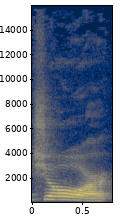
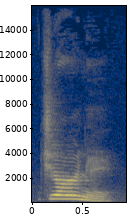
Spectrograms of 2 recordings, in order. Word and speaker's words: journey: Don't say jor, it's jur, journey, journey.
